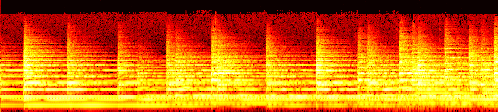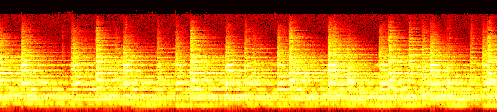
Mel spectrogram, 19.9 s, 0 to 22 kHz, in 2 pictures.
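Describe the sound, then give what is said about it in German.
Church bells ring the midday chime at a Catholic parish church in a Swabian village, several bells sounding together in a steady, overlapping peal of many strikes, resonant and sustained, with no talk. “Es ist 12 Uhr. Das Mittagsläuten kommt heute von der katholischen Pfarrkirche St. Maria Magdalena im schwäbischen Schildberg.”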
